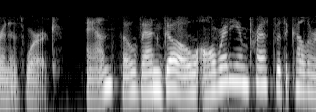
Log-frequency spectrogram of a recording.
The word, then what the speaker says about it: Van Gogh: Although most people refer to him as Van Gogh, the true pronunciation of his name is Van Gogh.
